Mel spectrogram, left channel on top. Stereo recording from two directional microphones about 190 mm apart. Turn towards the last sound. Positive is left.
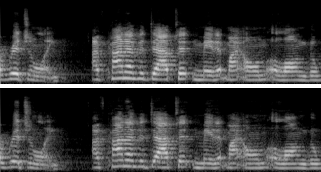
turn(degrees=60)  # may be behind; listen again after turning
